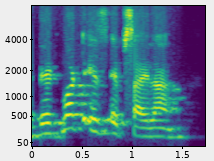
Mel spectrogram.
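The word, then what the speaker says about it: epsilon: Greek symbol है, Greek letter है एप्सिलॉन, इस तरह प्रोनाउंस हो रहा है।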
